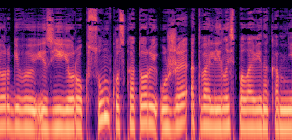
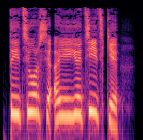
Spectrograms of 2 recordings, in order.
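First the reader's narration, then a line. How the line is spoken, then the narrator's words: Small girl shrieking. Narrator (Russian): взвизгивает мелкая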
